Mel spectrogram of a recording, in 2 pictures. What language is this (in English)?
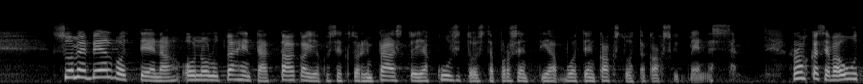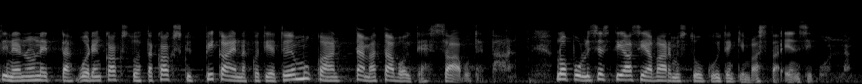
Finnish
